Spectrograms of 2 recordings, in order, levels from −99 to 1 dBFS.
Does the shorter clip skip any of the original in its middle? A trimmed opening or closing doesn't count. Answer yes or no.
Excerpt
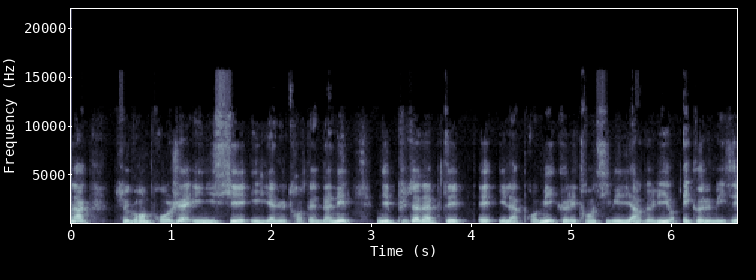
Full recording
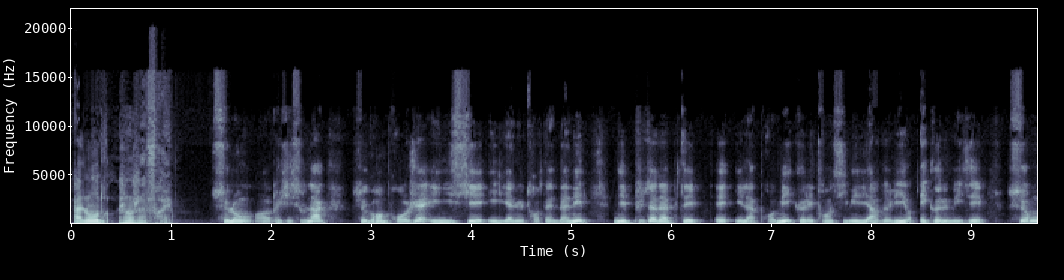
no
